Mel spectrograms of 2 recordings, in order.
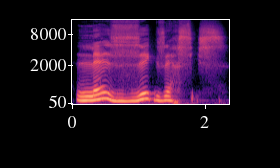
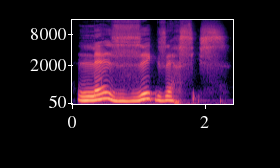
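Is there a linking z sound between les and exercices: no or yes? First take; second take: yes; yes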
